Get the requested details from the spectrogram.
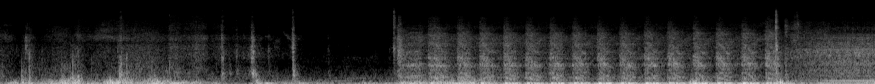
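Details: Mk2 Ford Mondeo being revived, first start attempts on a dead battery with jump pack, fuel pump heard priming: steady starter churn about two compressions a second, no firing or pickup; cranks but won't start, cause suspected, not confirmed.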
